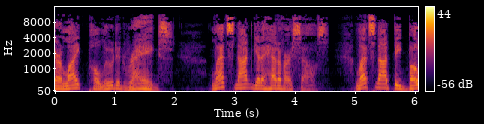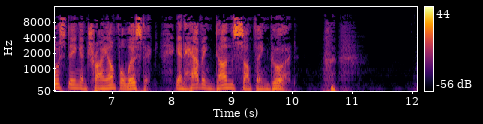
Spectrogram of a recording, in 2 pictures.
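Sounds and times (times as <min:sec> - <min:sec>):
man's breathy laugh: 0:10.5 - 0:11.2.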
